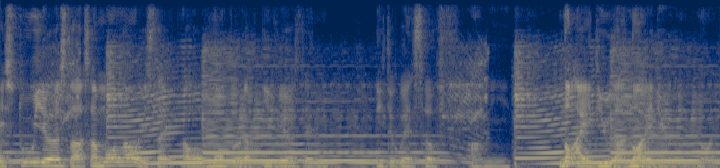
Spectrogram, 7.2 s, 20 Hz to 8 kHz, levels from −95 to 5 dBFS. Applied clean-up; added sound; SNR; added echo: none; Guitar; 0 dB; none.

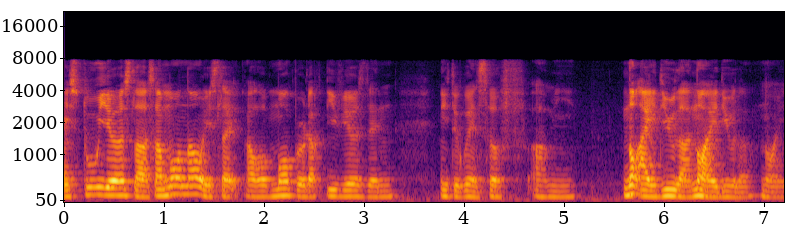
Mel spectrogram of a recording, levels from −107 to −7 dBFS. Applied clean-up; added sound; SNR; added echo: none; none; none; none.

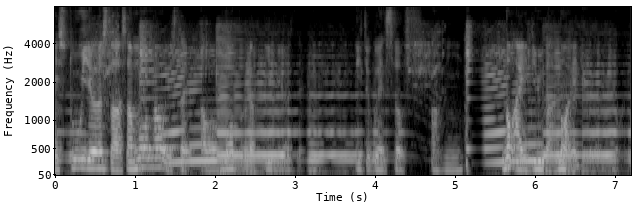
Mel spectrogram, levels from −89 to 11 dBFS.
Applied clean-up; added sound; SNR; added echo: neural mask model RNNoise.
